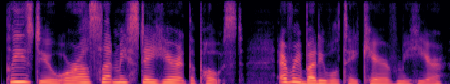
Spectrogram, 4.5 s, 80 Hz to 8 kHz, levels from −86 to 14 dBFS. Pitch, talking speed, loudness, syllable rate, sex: 230 Hz, 240 wpm, -19 LUFS, 6.4 syllables/s, female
